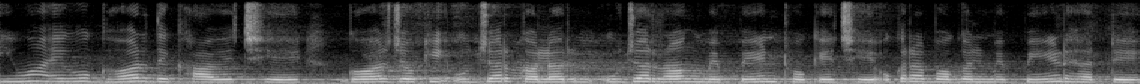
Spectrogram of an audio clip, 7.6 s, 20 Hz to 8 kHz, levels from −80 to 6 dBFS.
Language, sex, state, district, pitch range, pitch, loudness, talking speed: Maithili, female, Bihar, Samastipur, 245-275 Hz, 255 Hz, -15 LUFS, 165 wpm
